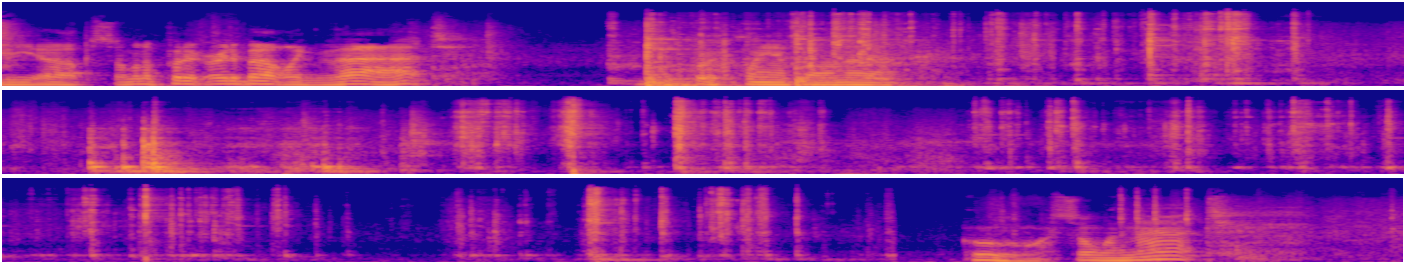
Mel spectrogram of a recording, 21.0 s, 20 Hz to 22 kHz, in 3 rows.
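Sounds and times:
metal clinking and rattling: 0:03.0 - 0:06.7, 0:07.4 - 0:18.6.

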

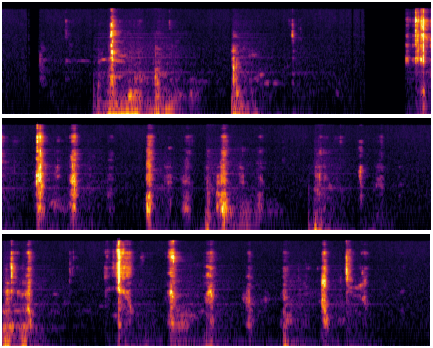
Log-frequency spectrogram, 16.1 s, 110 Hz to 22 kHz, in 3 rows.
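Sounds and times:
crunchy chewing of cucumber: 0:05.0 - 0:10.2, 0:10.8 - 0:11.2, 0:12.0 - 0:15.4.

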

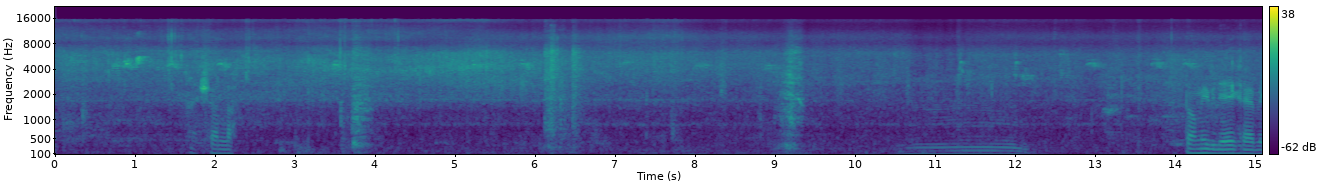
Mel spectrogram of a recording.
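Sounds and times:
steady high hiss: 0:00.0 - 0:15.0
bull snorting: 0:09.0 - 0:09.4.

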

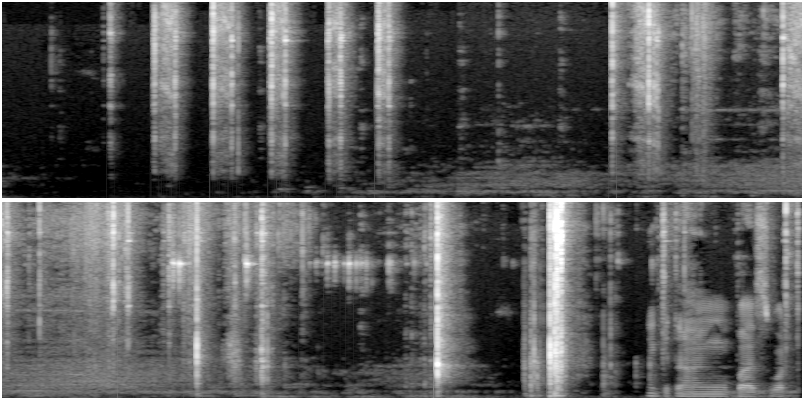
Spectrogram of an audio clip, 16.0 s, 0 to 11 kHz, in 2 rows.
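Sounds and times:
scattered clicks: 0:01.1 - 0:04.1.

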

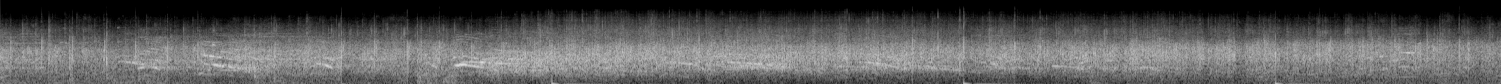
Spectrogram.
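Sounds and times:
crowd applause: 0:00.0 - 0:15.0.

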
